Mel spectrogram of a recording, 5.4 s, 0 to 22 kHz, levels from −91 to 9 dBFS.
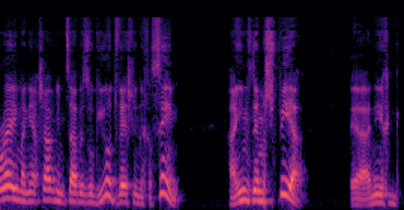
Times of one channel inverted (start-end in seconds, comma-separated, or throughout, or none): none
